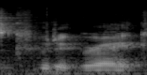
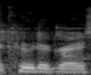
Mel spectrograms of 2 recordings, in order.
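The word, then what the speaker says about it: coup de grâce: Yeah, so they're running away, so it's not like a coup de grace situation. Coup de grace, whatever. Gra is the appropriate pronunciation. Which I did not do.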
